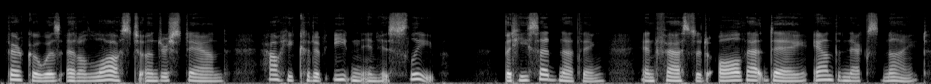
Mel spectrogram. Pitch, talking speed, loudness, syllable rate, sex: 175 Hz, 180 wpm, -19 LUFS, 4.3 syllables/s, female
